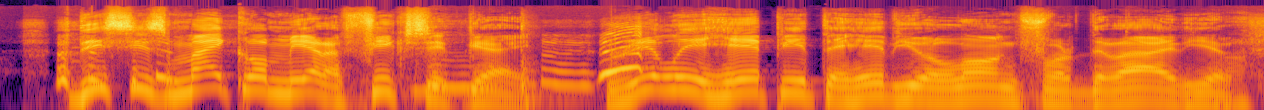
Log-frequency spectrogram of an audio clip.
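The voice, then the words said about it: Put-on Eastern European accent. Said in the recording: “accent ... what accent would you like? ... Eastern European”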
